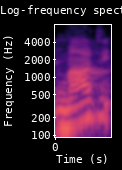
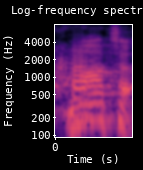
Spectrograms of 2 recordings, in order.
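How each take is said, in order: First: The word ends with an 'ee' sound. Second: The word ends with an 'er' sound. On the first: The speaker calls it wrong. "I heard Mardi" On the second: The speaker calls it right. "there's got to be an er at the end"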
